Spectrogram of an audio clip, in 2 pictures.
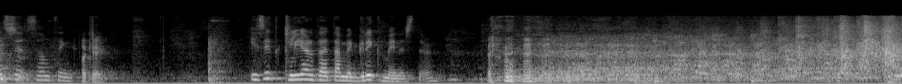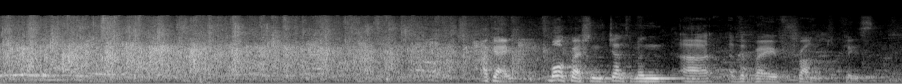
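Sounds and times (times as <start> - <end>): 
speech: 0.0 - 1.4, 2.5 - 6.1, 13.8 - 17.9
laughter: 4.8 - 14.3, 15.9 - 18.0
large audience applause: 5.8 - 15.1.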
